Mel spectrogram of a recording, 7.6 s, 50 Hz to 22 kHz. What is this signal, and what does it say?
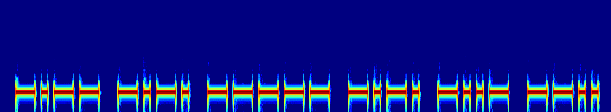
Morse code, heard as a keyed tone, about 15 wpm, 700 Hz. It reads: YC0CXZ
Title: DXCC-100 Call Signs - 6 Characters - Repeated 2x - 15wpm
